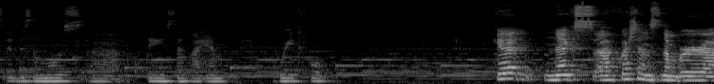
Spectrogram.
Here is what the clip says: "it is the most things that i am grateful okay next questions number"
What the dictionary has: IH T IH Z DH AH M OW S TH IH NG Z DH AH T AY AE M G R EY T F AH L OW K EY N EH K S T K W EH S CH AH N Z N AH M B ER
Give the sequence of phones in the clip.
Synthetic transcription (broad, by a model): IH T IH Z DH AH M OW S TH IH NG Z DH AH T AY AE M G R EY T F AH L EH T N EH K S T K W EH S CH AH N S N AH M B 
